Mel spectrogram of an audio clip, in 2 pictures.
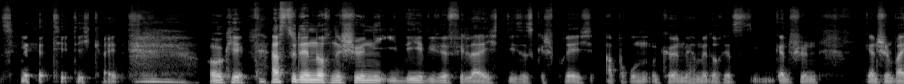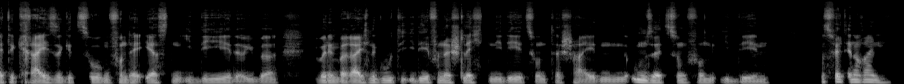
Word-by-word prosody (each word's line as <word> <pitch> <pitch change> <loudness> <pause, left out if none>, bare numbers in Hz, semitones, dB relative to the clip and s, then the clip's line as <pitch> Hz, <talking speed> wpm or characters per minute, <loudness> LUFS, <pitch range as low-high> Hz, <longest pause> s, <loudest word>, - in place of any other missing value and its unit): zu - - -9
der 415 0 -2
Tätigkeit. - - -7 0.8
Okay. - - +4 0.2
Hast 110 +3 +8
du - - +8
denn 110 -2 +11
noch 105 -1 +9
'ne 95 -1 +4
schöne 95 +1 +5
Idee, 90 0 -1
wie 85 -1 -5
wir 85 - +1
vielleicht 80 -1 -1
dieses 80 -1 -7
Gespräch 80 -1 -4
abrunden 80 -1 -8
können? 75 - -3
Wir 75 - -6
haben 75 +1 -7
ja 80 - -2
doch - - -7
jetzt - - -6 0.2
ganz - - -2
schön 80 -2 -4 0.4
ganz - - 0
schön - - +1
weite - - +2
Kreise 80 -1 +1
gezogen 80 +2 -2
von - - -1
der - - -2
ersten 80 -1 -1
Idee, 80 +4 -4
da 75 - -5
über 75 +1 -5 0.4
über 90 - 0
den 85 -2 0
Bereich 80 +1 +3
'ne 90 - -2
gute 90 +3 -4
Idee 85 -2 -2
von 85 0 -3
'ner 85 - +1
schlechten 80 0 -2
Idee 80 0 -2
zu 80 - -5
unterscheiden, 75 -1 -5
Umsetzung 85 -4 +1
von 80 +1 -6
Ideen. 75 0 -6 0.5
Was - - -1
fällt - - +1
dir 115 - +2
noch 110 0 0
ein? 100 -5 -3
80 Hz, 185 wpm, -26 LUFS, 75-90 Hz, 0.8 s, denn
